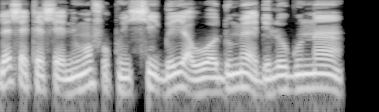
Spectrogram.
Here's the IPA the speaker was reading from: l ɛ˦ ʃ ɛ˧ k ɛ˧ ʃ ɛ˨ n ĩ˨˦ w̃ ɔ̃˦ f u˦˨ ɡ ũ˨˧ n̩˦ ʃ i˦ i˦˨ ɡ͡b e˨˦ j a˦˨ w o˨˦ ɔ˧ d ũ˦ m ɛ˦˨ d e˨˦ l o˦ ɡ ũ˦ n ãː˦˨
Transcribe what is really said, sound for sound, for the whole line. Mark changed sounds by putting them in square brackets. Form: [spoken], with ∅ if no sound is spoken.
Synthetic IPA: l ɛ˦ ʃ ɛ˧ k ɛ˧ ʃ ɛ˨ n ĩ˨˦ w̃ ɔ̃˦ f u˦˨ [k] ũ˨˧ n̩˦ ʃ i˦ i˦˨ ɡ͡b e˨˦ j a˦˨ w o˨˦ ɔ˧ d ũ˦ m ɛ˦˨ d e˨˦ l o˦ ɡ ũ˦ n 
